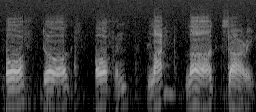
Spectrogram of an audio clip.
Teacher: say off, dog, often with aw vowels and lot, log, sorry with ah vowels. This is typical of the Central Atlantic seaboard.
